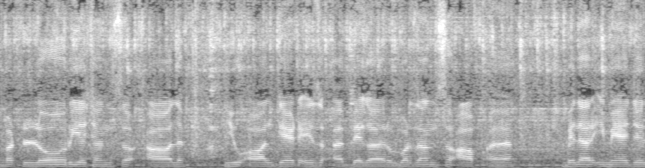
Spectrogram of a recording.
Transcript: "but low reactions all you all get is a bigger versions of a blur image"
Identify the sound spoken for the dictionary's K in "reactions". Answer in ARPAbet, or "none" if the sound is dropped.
none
